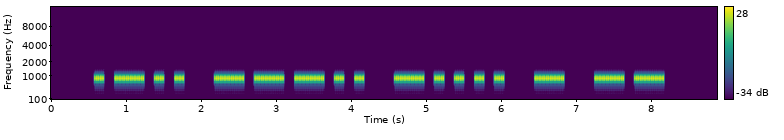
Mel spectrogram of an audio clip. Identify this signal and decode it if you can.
Morse code, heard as a keyed tone, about 9 wpm, 870 Hz. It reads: L86TM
